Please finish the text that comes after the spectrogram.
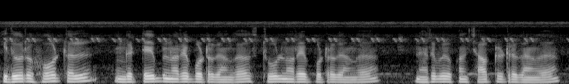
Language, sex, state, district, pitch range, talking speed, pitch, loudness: Tamil, male, Tamil Nadu, Kanyakumari, 115-130 Hz, 170 wpm, 125 Hz, -17 LUFS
